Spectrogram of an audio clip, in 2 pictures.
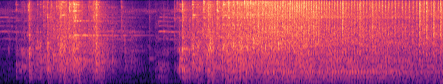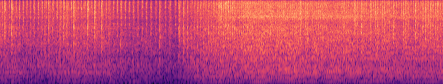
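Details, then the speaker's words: Trailmaster go-kart with a Chinese Honda-clone single-cylinder engine, after sitting over a year, first carb cleaning: runs hard and busy only with the choke held closed and dies when the choke is released; carburetor still partly blocked. "Wow. It's running if I choke it, but when I release the choke, it doesn't want to stay running."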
